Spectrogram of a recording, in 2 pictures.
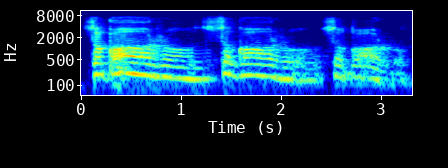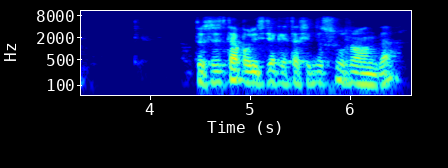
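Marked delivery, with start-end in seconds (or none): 0.0-3.3 long drawn-out, high call for help, fading away; slow, high-pitched mock distress call; acted cry for help. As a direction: stretch the word out like a far-off cry. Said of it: "están gritando".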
